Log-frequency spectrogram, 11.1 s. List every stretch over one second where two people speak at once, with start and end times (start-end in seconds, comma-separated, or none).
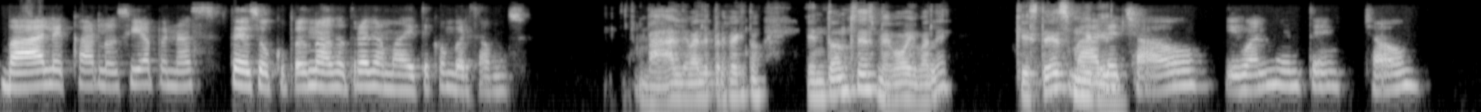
none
